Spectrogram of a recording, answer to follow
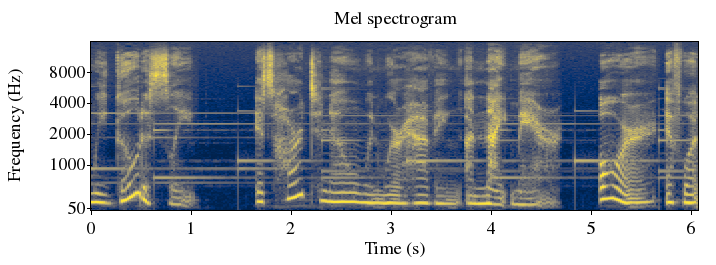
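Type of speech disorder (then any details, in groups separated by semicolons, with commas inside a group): None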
